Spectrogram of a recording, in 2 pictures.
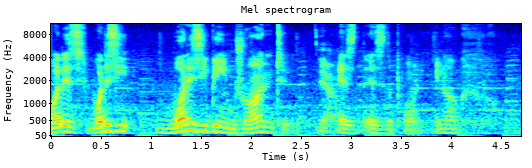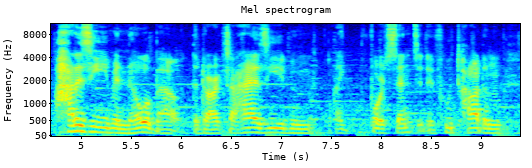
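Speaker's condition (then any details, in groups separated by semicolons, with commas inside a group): No condition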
